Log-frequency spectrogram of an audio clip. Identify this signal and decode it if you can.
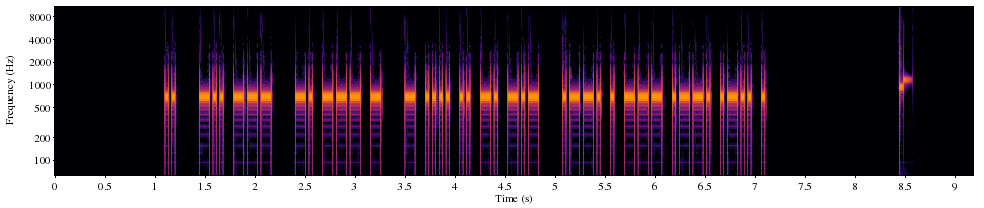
Morse code, heard as a keyed tone, about 34 wpm, 700 Hz. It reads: I DO NOT THINK PEOPLE
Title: Sets of 5 Words Encore2 35wpm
